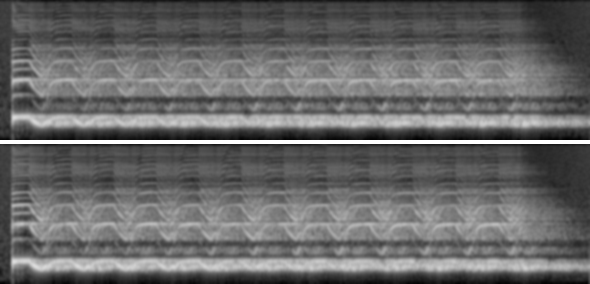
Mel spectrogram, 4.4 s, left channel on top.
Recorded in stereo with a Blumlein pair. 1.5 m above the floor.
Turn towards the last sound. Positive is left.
turn(degrees=-35)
